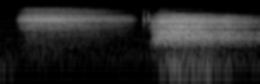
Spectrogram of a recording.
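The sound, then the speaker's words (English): A single deep breath with nothing else heard: a long, airy inhale, a brief catch, then a fuller and steady exhale of about the same length. “So I want you to take a deep breath.”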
